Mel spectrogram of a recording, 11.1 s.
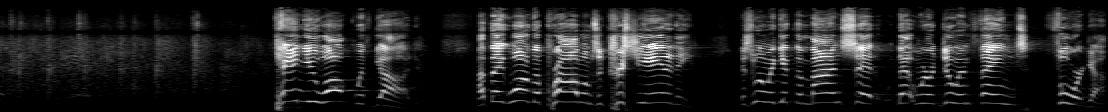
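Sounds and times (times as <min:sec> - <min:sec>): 
audience clapping hands: 0:00.0 - 0:03.1
speech: 0:03.3 - 0:11.0.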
